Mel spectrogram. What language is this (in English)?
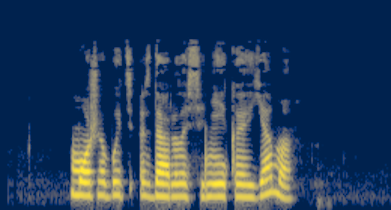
Belarusian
